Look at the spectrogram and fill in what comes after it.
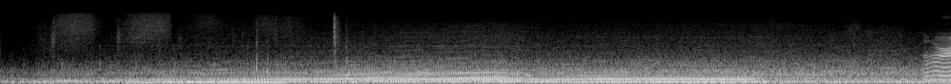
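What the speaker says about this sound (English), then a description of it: "that was an acceleration up to about 60 miles an hour" A 2025 Ford Maverick Tremor pickup with a 2-liter turbocharged four-cylinder accelerates hard up a steep incline to about 60 mph. The engine note is loud and continuous, rising through the revs with a brief dip at a gear change and a steady drone underneath.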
